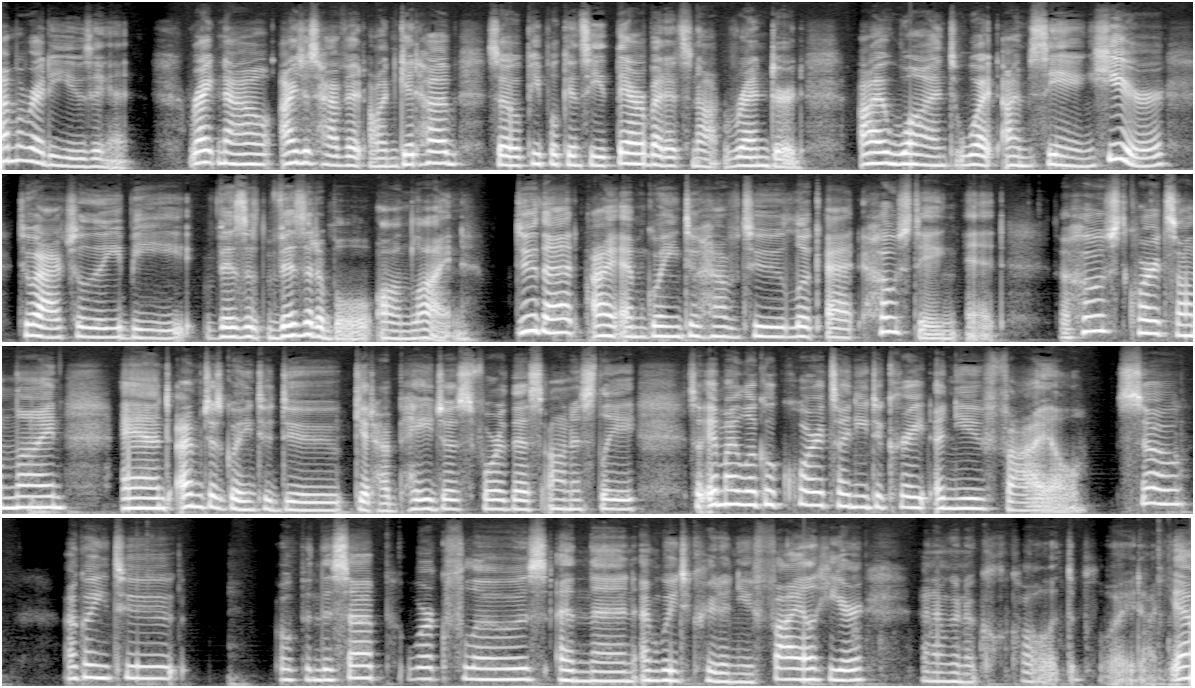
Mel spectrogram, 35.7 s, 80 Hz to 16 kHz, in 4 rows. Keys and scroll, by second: 13.1 ctrl+Tab, 26.1 typing, 26.4 ctrl+`, 33.0-35.5 typing.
